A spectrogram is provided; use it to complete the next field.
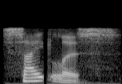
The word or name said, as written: sightless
